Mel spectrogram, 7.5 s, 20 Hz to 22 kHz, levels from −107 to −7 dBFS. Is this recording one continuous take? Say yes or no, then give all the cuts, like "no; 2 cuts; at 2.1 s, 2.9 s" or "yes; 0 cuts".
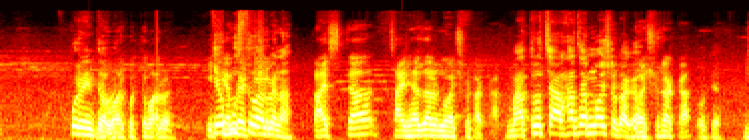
yes; 0 cuts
